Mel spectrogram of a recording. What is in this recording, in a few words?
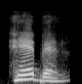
"harebell", Indian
